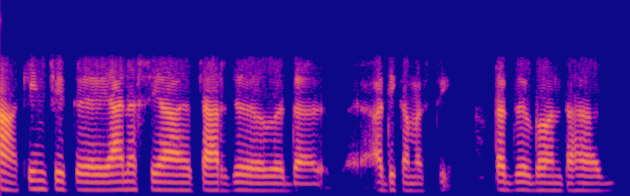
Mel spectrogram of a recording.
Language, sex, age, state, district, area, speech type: Sanskrit, male, 30-45, Kerala, Kasaragod, rural, conversation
